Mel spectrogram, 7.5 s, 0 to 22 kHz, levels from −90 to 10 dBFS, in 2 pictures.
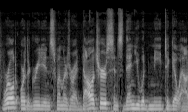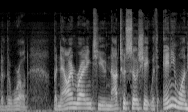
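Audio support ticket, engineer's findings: No technical fault found on inspection; the speech signal shows no defect attributable to any component in the chain.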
